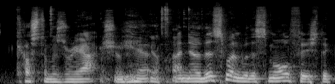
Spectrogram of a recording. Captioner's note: both chuckling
